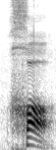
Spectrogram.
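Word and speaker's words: خ: Masih tenggorokan di tempat yang sama keluarnya, itu kha. Ya, tenggorokan atas ya, adna paling atas. Itu kha, cara bacanya bunyinya kha khi khu bakh khu khan khani khakhna minal mukhni makhi khan khani kha. Nah, dia itu agak getar ya.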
